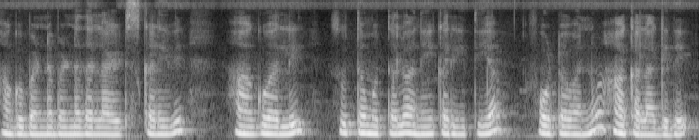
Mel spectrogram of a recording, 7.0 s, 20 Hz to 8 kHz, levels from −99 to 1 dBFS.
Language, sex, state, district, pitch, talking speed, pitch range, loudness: Kannada, female, Karnataka, Bidar, 165 Hz, 110 wpm, 155-180 Hz, -15 LUFS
